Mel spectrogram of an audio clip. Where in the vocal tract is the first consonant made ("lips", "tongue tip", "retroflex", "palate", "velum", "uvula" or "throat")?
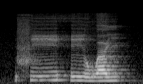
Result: lips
